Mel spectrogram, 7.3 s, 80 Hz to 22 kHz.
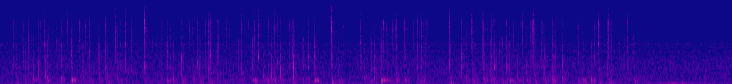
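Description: Fingertips and painted nails of both hands type rapidly on the black plastic keys of a solid 13-inch silver aluminium MacBook Pro laptop. The result is a steady stream of short, dry, bright clicks and taps with no ringing.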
